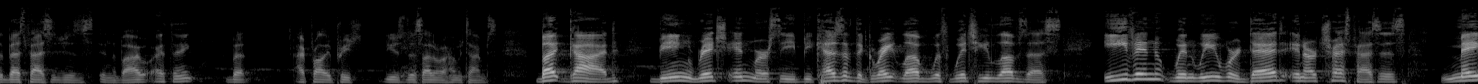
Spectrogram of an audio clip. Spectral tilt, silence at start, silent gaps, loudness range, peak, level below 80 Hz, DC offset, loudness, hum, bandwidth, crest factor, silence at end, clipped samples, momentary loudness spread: -4 dB/octave; 0 s; none; 12 LU; -10 dBFS; -70 dBFS; under 0.1%; -30 LUFS; none; 15 kHz; 22 dB; 0 s; under 0.1%; 18 LU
